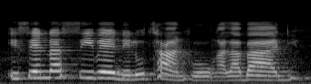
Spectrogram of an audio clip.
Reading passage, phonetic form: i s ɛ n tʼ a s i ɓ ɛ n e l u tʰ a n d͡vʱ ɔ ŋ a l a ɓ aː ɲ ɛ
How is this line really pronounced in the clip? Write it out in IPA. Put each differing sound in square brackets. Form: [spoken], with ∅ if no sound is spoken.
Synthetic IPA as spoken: i s ɛ n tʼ a s i ɓ ɛ n e l u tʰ a n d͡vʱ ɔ ŋ a l a ɓ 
